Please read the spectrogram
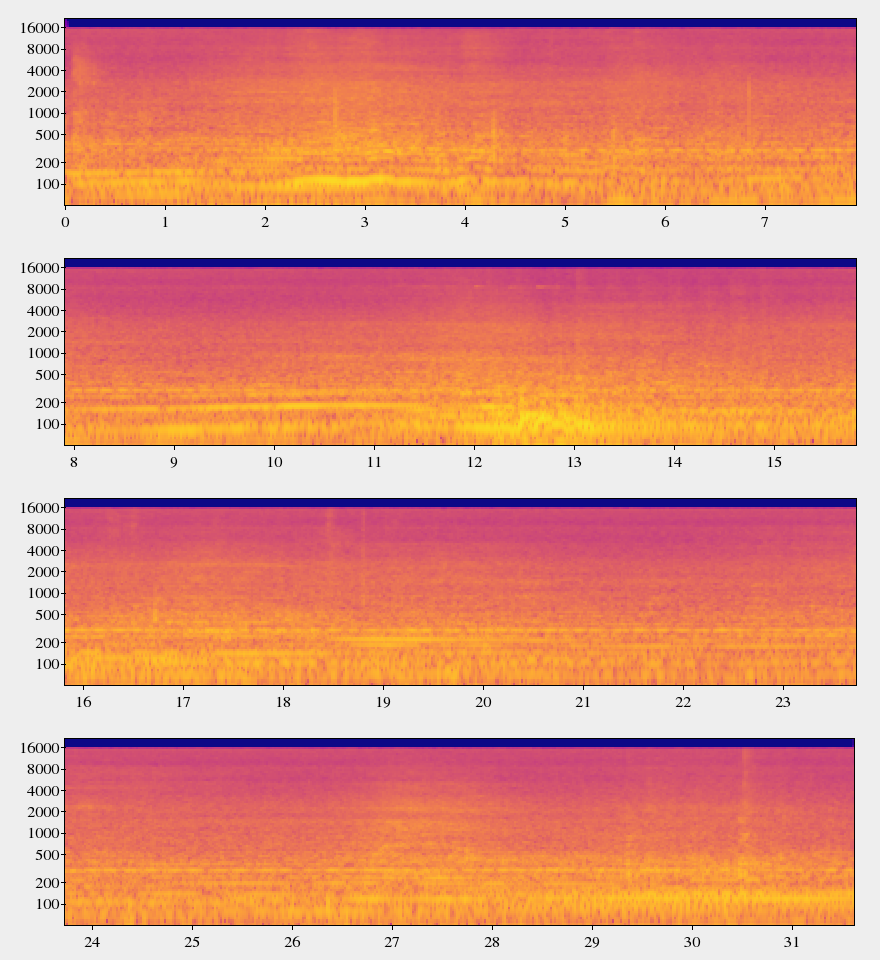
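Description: Engines running steadily, their pitch rising and falling as they rev, with two swells: a smaller one about three seconds in and the loudest about twelve seconds in.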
